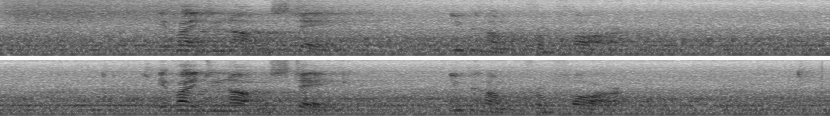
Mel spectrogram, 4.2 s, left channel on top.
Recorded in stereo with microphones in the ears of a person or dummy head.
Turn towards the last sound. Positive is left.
turn(degrees=-40)  # may be behind; listen again after turning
